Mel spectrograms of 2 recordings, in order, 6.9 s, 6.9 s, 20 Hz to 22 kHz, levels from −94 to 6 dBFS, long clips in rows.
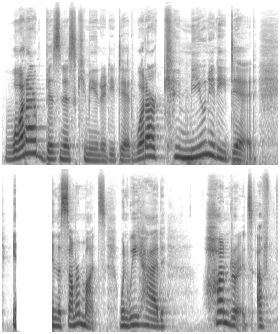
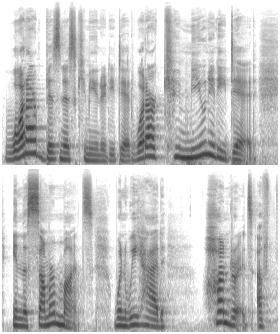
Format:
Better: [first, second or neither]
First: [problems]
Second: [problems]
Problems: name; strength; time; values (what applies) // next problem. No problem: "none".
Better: second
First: audio freezing; at 3.5 s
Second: none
